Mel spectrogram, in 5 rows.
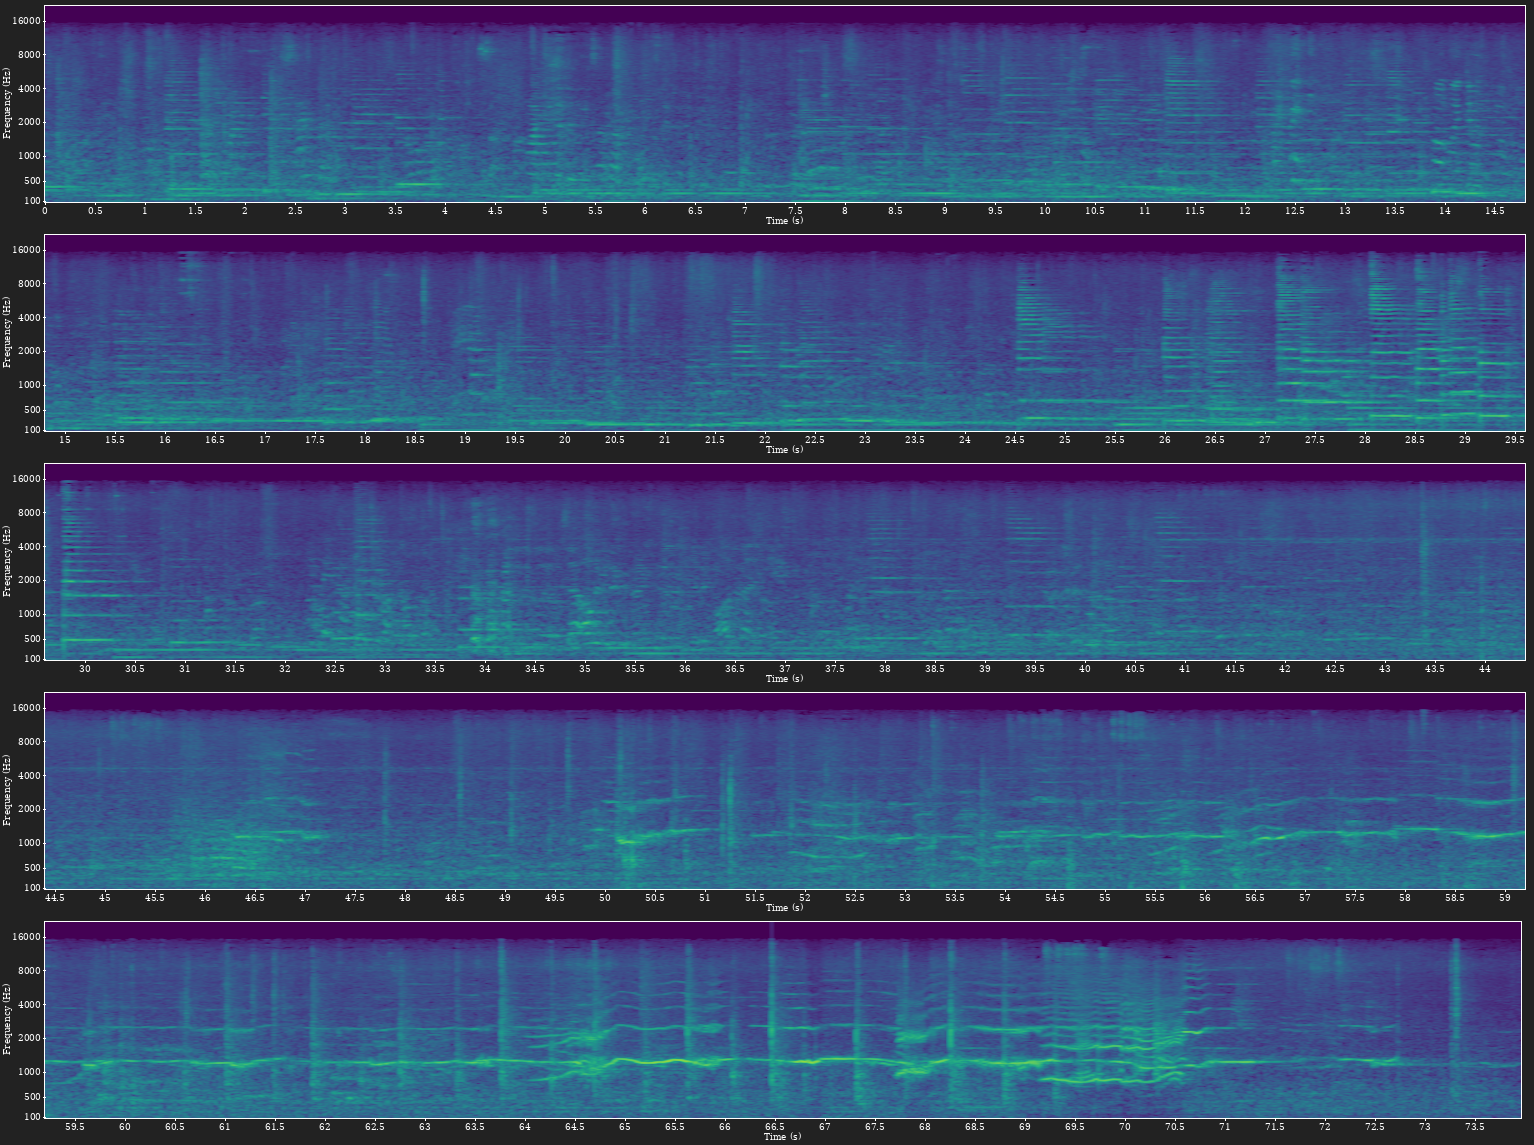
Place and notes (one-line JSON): {"title": "Levent metro station, a week of transit, monday morning - Levent metro station, a week of transit, thursday afternoon", "date": "2010-09-30 15:05:00", "description": "Isn diversity just repetition on different scales?", "latitude": "41.08", "longitude": "29.01", "altitude": "143", "timezone": "Europe/Istanbul"}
